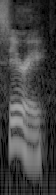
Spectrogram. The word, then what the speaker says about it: Ciri: Yeah, it's but it's spelt with a C. C-I... Because her name is Cirilis, right? Is her full name? So it's C-I-R-I. But I always feel like... No, it's Siri.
